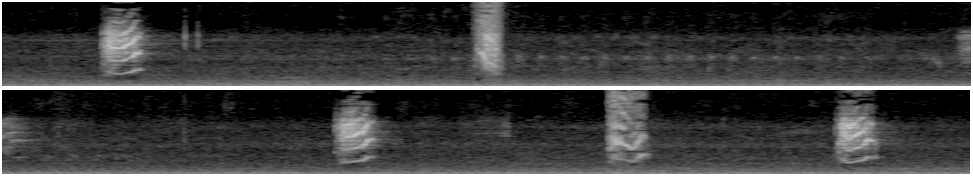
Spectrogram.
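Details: Calls of a female rusty-collared seedeater, used to get males singing: five short, high, squeaky chirps spaced irregularly, one to four seconds apart, against quiet low hiss.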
